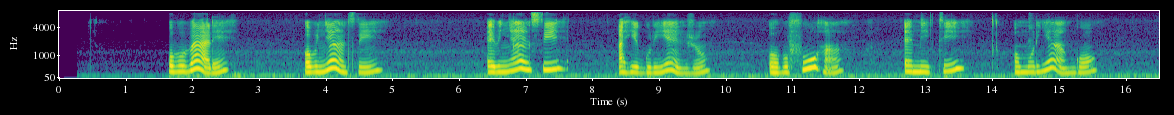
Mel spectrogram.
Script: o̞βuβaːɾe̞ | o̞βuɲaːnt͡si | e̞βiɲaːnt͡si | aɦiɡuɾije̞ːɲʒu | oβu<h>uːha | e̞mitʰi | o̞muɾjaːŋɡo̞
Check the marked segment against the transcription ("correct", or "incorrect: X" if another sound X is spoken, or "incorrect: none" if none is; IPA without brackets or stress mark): incorrect: f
